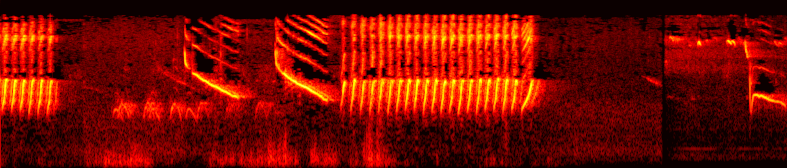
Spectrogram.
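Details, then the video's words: Northern cardinal repeating a rapid trill, then two long falling whistles and another sustained fast trill, ending with a short downslurred note. Faint low rustling sounds underneath. "SOUND CARDINAL NORTHERN BIRD"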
